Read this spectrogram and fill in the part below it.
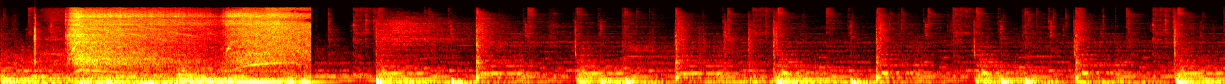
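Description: A wire wheel spun by a power drill strips rusty glue from a convertible top frame, loud whirring bursts with a long steady run first, then repeated short grinding pulses with brief pauses.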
